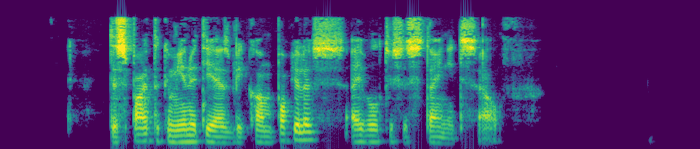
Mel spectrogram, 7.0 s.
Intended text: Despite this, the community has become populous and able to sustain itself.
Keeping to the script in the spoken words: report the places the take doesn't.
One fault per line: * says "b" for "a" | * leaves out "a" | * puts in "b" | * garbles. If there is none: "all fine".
* leaves out "this"
* leaves out "and"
